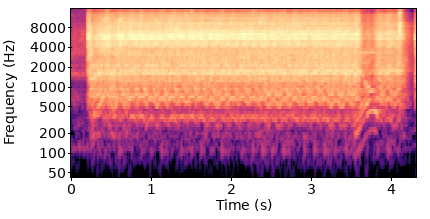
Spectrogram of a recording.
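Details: R32 Skyline with an RB25 harness converted to RB20, cranked after about 4 years sitting: the starter spins steadily for about three seconds but it never catches, no spark; coil packs and wiring tested good, cam angle sensor suspected next.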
